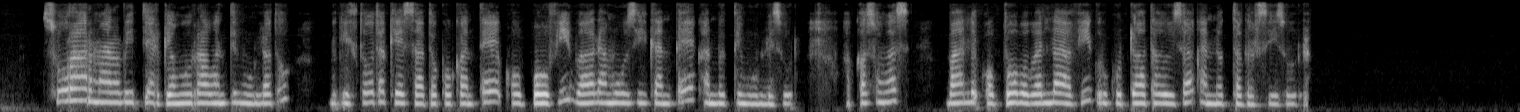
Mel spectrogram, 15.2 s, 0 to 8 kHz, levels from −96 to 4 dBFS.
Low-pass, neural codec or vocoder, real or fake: 7.2 kHz; codec, 24 kHz, 3 kbps, HILCodec; fake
